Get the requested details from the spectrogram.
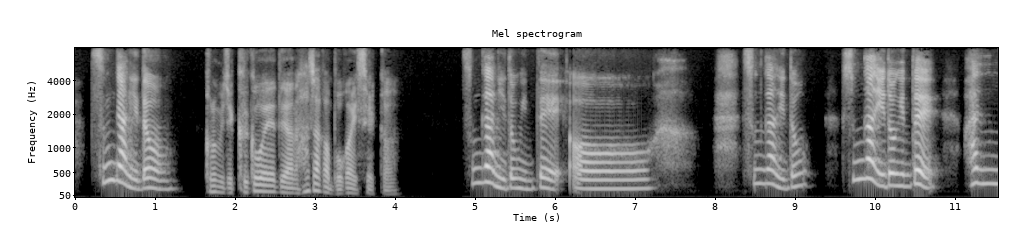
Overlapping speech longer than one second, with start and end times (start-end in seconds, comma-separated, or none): none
